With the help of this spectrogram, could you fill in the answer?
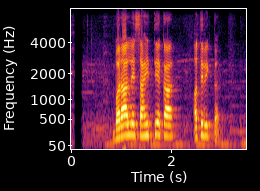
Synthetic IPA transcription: bʌɾalːesaɦit̪jʌka | ʌt̪iɾik̚t̪ʌ̰

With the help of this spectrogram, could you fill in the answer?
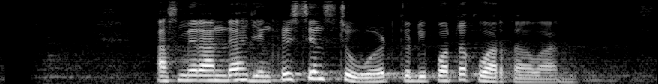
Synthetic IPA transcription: ʔasmiɾandahd͡ʒɨŋkɾist̪anst̪uwərt̪̚kərdipɔt̪ɔkəwart̪awa̰n

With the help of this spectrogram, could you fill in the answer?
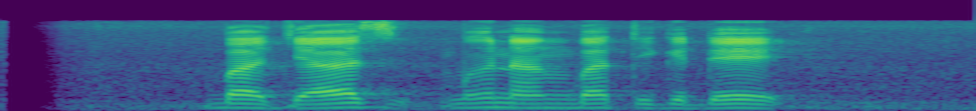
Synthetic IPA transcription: bad͡ʒasmənaŋbat̪iɡədɛ

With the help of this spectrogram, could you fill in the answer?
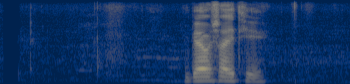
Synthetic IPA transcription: bjabs̬ajt̪ʰije

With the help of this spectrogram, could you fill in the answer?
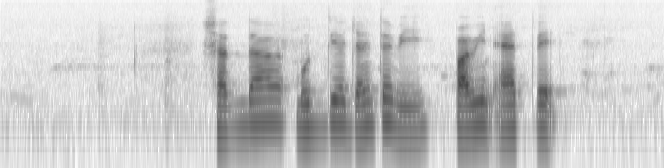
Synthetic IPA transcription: ʃad̪ːaːʋəbud̪ːijəd͡ʒɐnit̪əʋiː | paʋinæ̰ːt̪ʋeː

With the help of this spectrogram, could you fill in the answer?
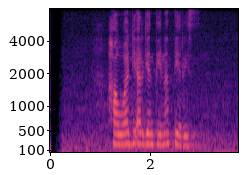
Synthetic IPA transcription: hawadiarɡɛnt̪inat̪iɾɪs

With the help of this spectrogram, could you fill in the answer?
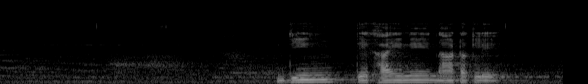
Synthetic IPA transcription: d̪ind̪ekʰajnenaʈʌkle

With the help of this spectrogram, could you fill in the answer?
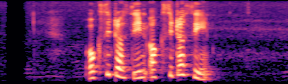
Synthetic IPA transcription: ɔksiʈɔsinɔksiʈɔsin

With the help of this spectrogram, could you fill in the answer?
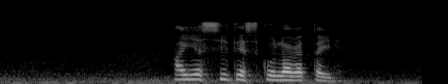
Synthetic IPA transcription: ajesit̪eskolʌɡʌt̪ːʌj

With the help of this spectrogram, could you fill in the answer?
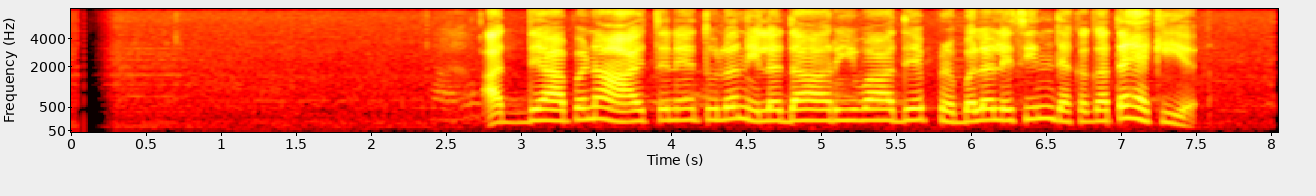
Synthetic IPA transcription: a̰d̪jaːpənəaːjət̪ənəjət̪uləniləd̪aːɾiːʋaːd̪eprəbələlesind̪ækəɡat̪əɦækijə̰

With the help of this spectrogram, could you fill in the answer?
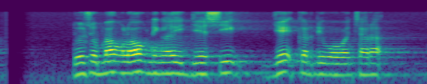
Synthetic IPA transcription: dulsumbaŋɔlɔɔk̚niŋalid͡ʒɛsid͡ʒɛkɨrdiwawaɲt͡ʃaɾa

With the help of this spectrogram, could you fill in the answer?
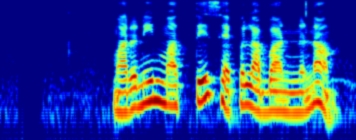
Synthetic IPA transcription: maɾəninmat̪ːesæpəlabanːənam

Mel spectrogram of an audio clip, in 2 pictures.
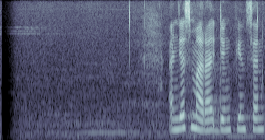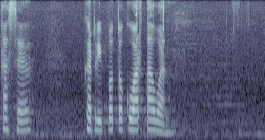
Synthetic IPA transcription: ʔaɲd͡ʒasmaɾad͡ʒɨŋpinsɛnkasɛl | kɨrdipɔt̪ɔkuwart̪awan

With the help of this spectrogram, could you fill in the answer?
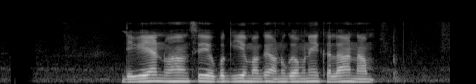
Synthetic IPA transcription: d̪eʋiɐjanʋɐɦɐnseːobəɡijɐmɐɡeɐnuɡɐmɐneːkɐlaːnɐm

